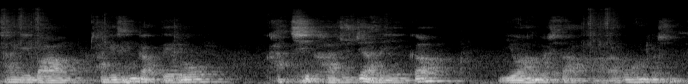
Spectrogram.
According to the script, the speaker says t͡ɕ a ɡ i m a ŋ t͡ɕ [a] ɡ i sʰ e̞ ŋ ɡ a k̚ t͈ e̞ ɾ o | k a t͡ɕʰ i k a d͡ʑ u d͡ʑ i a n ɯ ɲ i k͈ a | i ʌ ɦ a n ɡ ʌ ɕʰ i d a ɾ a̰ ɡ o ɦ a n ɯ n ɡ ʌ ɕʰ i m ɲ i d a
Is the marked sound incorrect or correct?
correct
